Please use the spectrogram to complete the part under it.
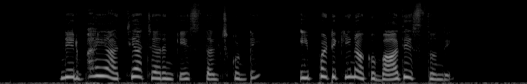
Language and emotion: Telugu, sad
